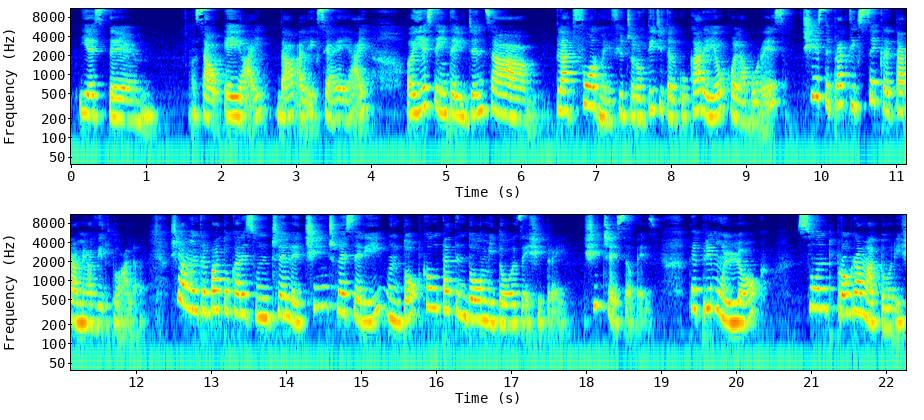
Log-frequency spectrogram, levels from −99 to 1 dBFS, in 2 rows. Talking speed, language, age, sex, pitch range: 120 wpm, Romanian, 20-39, female, 220-330 Hz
